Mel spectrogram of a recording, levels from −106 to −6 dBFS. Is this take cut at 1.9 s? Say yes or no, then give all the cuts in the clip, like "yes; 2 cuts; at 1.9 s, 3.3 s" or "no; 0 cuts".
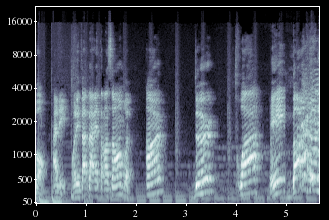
no; 1 cut; at 4.3 s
